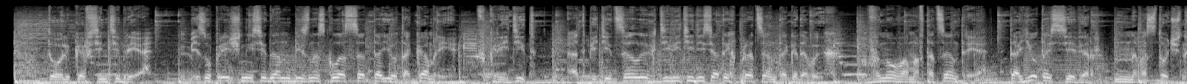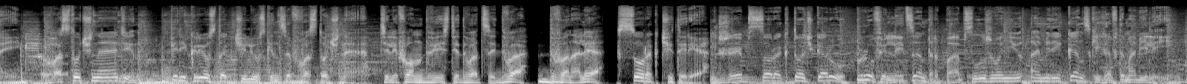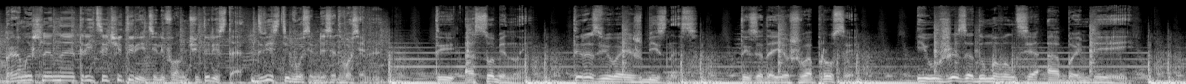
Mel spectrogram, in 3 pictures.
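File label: male voice, Russian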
